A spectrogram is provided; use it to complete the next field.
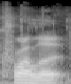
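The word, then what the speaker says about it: Croixleur: interested that and like crawler was it because I don't have to but I had to pronounce it like koala the c-r-o-a-x-l-e-u-r it's like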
